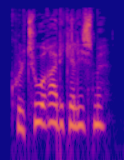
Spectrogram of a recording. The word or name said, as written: kulturradikalisme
